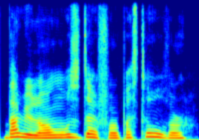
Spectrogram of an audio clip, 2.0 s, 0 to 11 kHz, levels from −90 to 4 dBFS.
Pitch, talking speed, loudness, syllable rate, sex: 225 Hz, 150 wpm, -15 LUFS, 6.6 syllables/s, female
